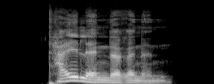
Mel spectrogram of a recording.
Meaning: plural of Thailänderin
- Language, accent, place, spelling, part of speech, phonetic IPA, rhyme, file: German, Germany, Berlin, Thailänderinnen, noun, [ˈtaɪ̯ˌlɛndəʁɪnən], -aɪ̯lɛndəʁɪnən, De-Thailänderinnen.ogg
